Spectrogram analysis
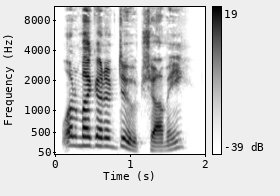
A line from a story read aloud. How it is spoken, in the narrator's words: demanded Link brokenly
